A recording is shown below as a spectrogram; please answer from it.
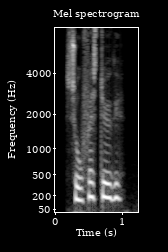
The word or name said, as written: sofastykke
